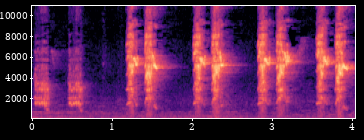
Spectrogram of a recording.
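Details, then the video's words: Long-tailed shrike song meant as a master recording for training shrikes: two softer notes, then loud harsh high paired chips repeated roughly every 0.7 seconds. "Burung Cendet Gacor full isian suara paling jernih"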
